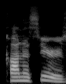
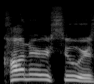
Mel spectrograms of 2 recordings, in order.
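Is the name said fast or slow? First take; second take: fast; slow. First: It is said fast, blending into one word. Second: It is said slowly, as two separate words. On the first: "if you say it fast enough" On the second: "it's Connor Sewers"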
